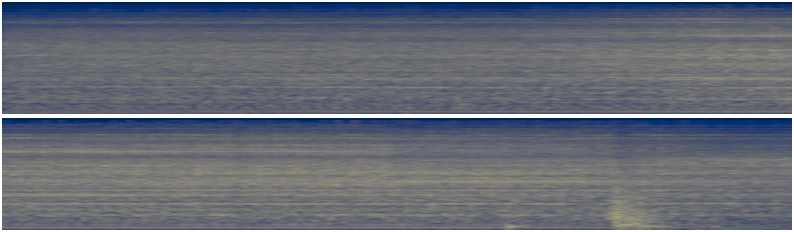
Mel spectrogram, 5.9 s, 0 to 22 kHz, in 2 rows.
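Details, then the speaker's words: 2011–2015 Kia Optima 2.4L GDI just after a valve cover gasket replacement: fast, fairly regular ticking of about four per second over a steady idle, likely from the top end. The ticking was not present before the job. "my personal opinion is i hear a loud ticking noise and i didn't hear that before we did the valve cover"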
